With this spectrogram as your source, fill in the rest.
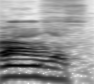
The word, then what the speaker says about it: Lange: phone and uh no he pronounces it Lang is yeah L I always hope everybody said Lang yeah had a knee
